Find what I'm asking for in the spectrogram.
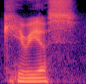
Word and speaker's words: Kyrgios: But I am a bit nervous about Nick Kyrgios.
